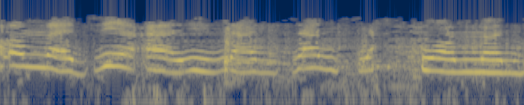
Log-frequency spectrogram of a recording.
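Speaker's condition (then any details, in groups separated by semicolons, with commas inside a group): Cerebral palsy; onset twelve days after birth, walking and writing difficult; eight years old, hand tremor when writing, unsteady walking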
